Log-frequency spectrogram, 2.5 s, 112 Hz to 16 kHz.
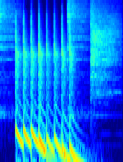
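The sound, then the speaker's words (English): A vintage Boss DR-220A drum machine plays a fast fill of synthetic tom hits, each dropping in pitch, stepping lower across the run before a bright, noisy cymbal-like crash closes it. The hits are loud and clipped, with no talk. “So I whipped up a drum patch called the Boss DR220A, which was a vintage drum machine, and it sounds like this.”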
